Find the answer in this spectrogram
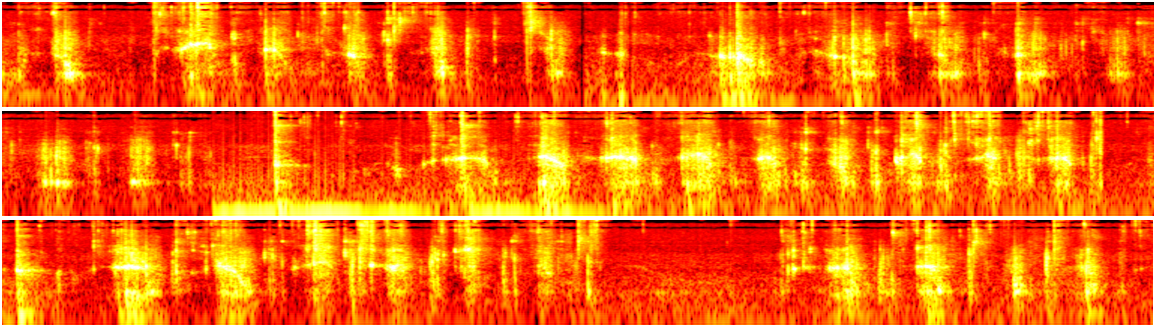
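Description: Close-miked mouth sounds of chewing and squishing a wet, creamy clay-and-chalk paste: rapid sticky smacks, squelches and clicks, many a second.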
